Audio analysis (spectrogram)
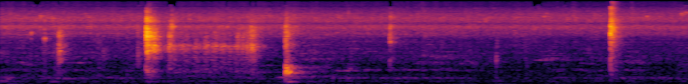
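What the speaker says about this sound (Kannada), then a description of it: "ನೋಡಿ ಆಗಲೇ ಸಿಡಿತಾ ಇದೆ." Mustard seeds spluttering in hot oil for a Mandya-style tempering, with onion cooking in the pan: a few sharp, scattered pops over a faint, quiet sizzle.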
